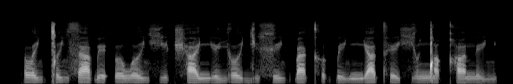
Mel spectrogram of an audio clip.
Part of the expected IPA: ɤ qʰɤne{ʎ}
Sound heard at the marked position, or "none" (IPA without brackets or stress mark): ʎ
